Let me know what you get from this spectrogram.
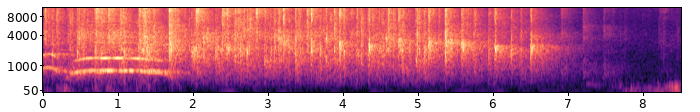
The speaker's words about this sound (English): I want you guys to give a very warm round of applause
